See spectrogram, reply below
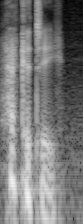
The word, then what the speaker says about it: Hecate: What is the Roman name for the goddess Hecate? – You pronounced it correctly.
